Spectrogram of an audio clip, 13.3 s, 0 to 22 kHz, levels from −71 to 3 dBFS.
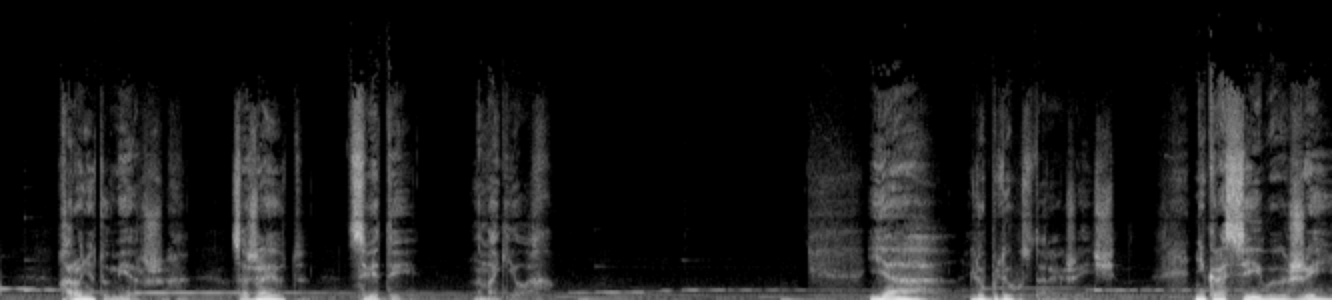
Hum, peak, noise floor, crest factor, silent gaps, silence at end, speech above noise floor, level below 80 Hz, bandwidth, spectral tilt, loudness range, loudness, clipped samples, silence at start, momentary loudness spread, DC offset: none; -2 dBFS; -40 dBFS; 14 dB; none; 0 s; 26 dB; -34 dBFS; 17 kHz; -4.5 dB/octave; 16 LU; -15 LUFS; under 0.1%; 0 s; 25 LU; under 0.1%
